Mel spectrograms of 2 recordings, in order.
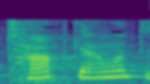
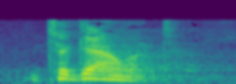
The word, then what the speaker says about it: topgallant: Course, topsail, and topgallant? Is that how you pronounce it? – Yeah. – T'gallant. – What? Spell that. – T-O-P-G-A-L-L-A-N-T.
